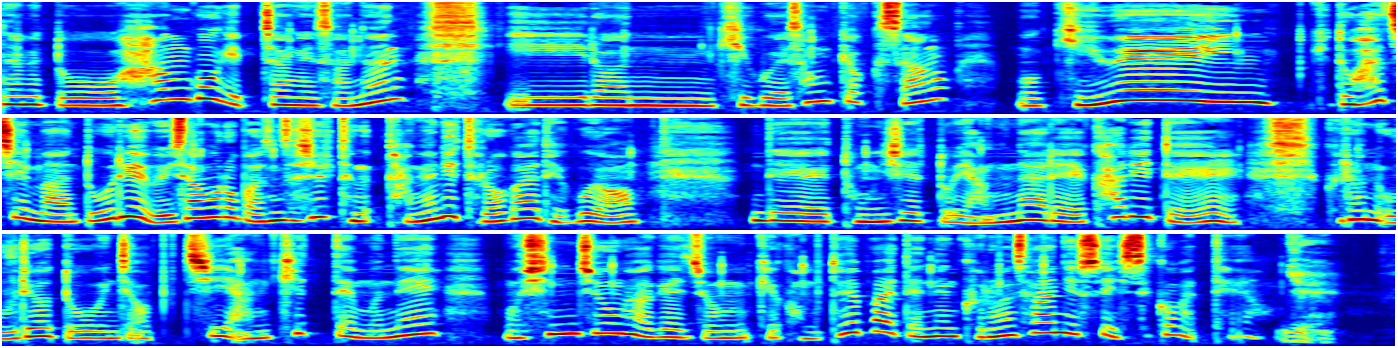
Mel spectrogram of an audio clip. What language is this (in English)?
Korean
